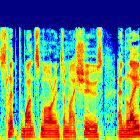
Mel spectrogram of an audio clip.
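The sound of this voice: The speech is delivered in an unforced reading voice with fairly even intonation.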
